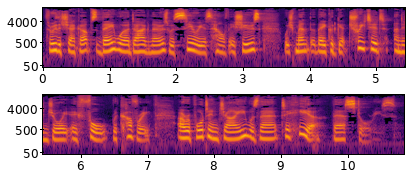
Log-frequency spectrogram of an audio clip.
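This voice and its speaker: Mellow-voiced woman news anchor. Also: medium pitch, normal speed. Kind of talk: scripted news presenting. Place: television news studio.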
